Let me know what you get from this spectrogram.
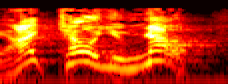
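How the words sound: It is said in an angry voice.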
